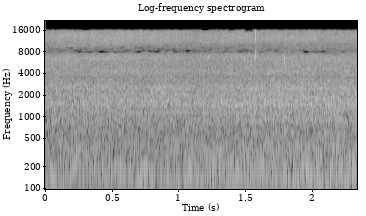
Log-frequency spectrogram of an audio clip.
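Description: Duramax LLY 6.6-litre V8 turbo-diesel idling steadily with the hood open, running smoothly at the moment despite its intermittent injector-connector fault.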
